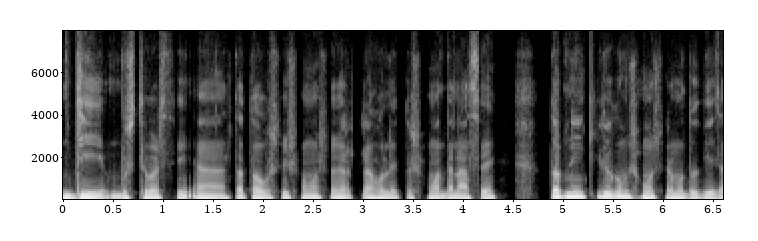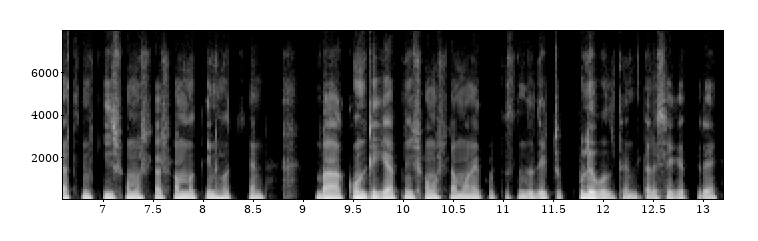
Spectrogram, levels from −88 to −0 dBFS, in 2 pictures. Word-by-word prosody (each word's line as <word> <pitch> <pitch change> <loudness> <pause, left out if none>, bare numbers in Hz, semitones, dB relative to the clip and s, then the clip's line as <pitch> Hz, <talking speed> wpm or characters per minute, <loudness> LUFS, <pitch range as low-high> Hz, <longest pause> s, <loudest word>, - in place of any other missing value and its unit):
জি, 140 - +7 0.4
বুঝতে 115 0 0
পারছি। 110 +1 0 0.2
অ্যা 110 - +5 0.3
তা - - -2
তো - - -9
অবশ্যই 115 +2 0
সমস্যা 110 +3 0 0.2
একটা 115 -1 -5
হলে 110 0 +2
তো - - -7
সমাধান 110 -1 +1
আছে। 105 0 -1 0.6
তো - - -25
আপনি 165 +2 +6 0.2
কি - - -27
রকম 160 -1 +5
সমস্যার 125 -2 +1
মধ্যে 120 0 +1
দিয়ে 115 -1 +1
যাচ্ছেন? 115 +2 -3
কি 130 - -4 0.2
সমস্যার 115 -1 -3
সম্মুখীন 115 0 -1
হচ্ছেন 110 0 -7 0.7
বা 115 - +3 0.2
কোনটিকে 130 -2 +2
আপনি 115 +1 -8 0.2
সমস্যা 115 -1 -3
মনে 110 +1 -2
করতেছেন? 120 -1 -15
যদি 110 +1 -4
একটু 110 - -18
খুলে 130 -1 +3
বলতেন 110 0 -6
তাহলে 105 - -7
সেক্ষেত্রে 110 -1 -8
115 Hz, 170 wpm, -18 LUFS, 110-120 Hz, 0.7 s, জি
